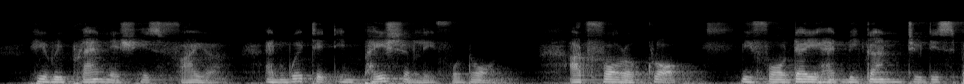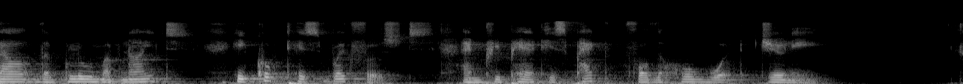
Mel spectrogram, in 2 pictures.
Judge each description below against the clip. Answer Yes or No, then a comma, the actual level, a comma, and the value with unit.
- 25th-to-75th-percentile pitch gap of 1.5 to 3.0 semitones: Yes, narrow, 2.4 semitones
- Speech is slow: Yes, slow, 105 wpm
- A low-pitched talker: Yes, low, 110 Hz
